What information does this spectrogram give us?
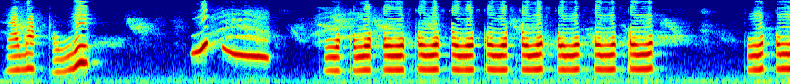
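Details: Pet Indian ringneck parakeet talking while greeting baby parrots: a few rising and falling tonal, voice-like phrases, then a quick run of about ten short, evenly spaced nasal notes and two more notes after a pause.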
